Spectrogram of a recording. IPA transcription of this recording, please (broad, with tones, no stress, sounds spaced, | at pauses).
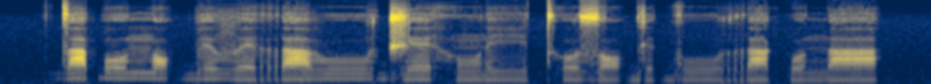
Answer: d a˦ ɓ o˦ n ɔ˦˨ ɡ͡b ɪ˦ v e˨ r a˦ β uː˦ d͡ʒ e˦˨ h ũ˨ ɾ iː˨ tʰ ʊ˦ z ɔ˨ ɡ ɪ˨ ɡ uː˨ r a˦ k͡p ʊ˨ n a˦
